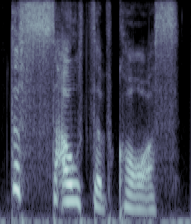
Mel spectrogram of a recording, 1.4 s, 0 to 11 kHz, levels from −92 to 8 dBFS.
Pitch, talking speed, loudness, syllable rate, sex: 195 Hz, 165 wpm, -18 LUFS, 4.2 syllables/s, female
